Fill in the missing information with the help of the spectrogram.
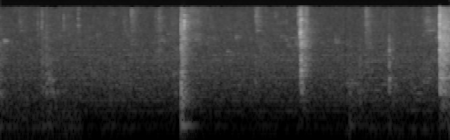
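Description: Three sharp clicks or knocks about a second apart, with a few fainter ticks between them, from a hand handling and setting down a plastic ammo box fitted with speakers.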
